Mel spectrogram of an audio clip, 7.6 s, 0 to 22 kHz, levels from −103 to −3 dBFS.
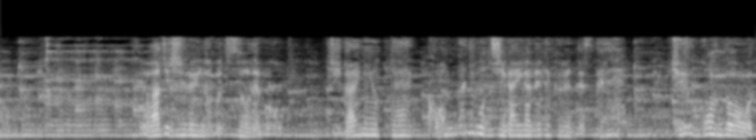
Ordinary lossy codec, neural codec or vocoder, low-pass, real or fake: MP3, 48 kbps; vocoder, 22.05 kHz, 80 mel bands, HiFi-GAN; 7.2 kHz; fake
